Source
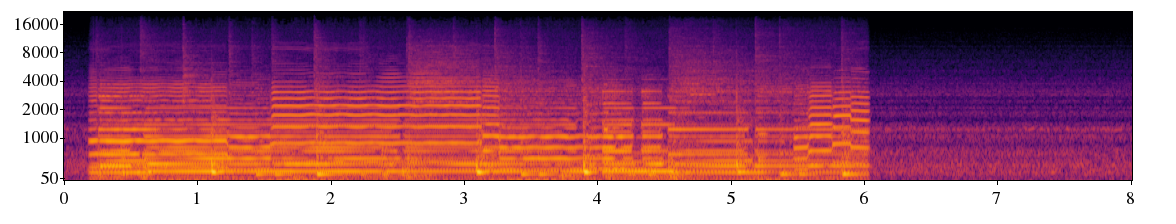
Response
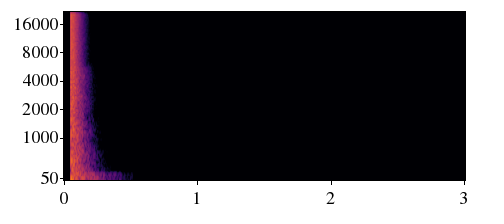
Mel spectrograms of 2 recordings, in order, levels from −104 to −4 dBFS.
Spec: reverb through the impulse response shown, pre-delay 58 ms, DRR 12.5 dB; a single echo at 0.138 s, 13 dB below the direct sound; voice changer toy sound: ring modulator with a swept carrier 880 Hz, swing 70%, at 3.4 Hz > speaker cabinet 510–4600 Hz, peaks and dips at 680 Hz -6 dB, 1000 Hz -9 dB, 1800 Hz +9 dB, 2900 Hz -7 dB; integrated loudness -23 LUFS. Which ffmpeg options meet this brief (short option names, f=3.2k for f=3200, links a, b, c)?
-filter_complex "[0:a]aecho=1:1:138:0.224,asplit=2[a][b];[1:a]atrim=start_sample=2205,adelay=58[c];[b][c]afir=irnorm=-1:irlink=0,volume=-21dB[d];[a][d]amix=inputs=2:normalize=0,aeval=exprs='val(0)*sin(2*PI*880*n/s+880*0.7/3.4*sin(2*PI*3.4*n/s))':c=same,highpass=510,equalizer=f=680:t=q:w=4:g=-6,equalizer=f=1k:t=q:w=4:g=-9,equalizer=f=1.8k:t=q:w=4:g=9,equalizer=f=2.9k:t=q:w=4:g=-7,lowpass=f=4.6k:w=0.5412,lowpass=f=4.6k:w=1.3066,volume=3.5dB"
